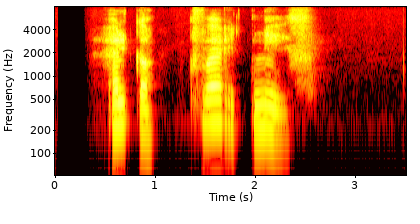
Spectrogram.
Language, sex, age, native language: Icelandic, male, 9, Icelandic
